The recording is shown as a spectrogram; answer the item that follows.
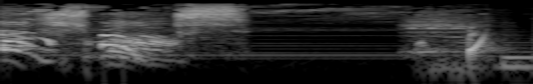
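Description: Cartoon soundtrack: character voices call out at the start, then held musical tones like a magic chime as the word forms, with a gasp near the end.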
